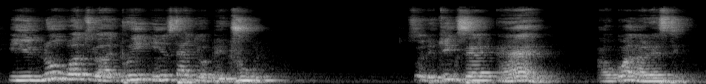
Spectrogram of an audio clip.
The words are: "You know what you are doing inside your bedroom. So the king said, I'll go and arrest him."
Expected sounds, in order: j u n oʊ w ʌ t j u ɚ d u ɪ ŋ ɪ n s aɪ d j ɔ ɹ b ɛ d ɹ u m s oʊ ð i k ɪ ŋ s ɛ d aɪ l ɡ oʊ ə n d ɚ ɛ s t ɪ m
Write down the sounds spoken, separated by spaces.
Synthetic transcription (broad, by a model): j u n oʊ w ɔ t j u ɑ d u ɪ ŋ ɪ n s aɪ d j ɔ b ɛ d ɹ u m s oʊ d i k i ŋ s ɛ d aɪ w ɡ oʊ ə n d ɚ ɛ s t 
